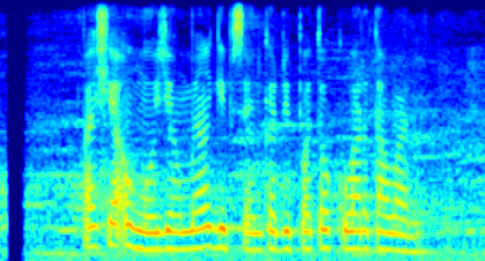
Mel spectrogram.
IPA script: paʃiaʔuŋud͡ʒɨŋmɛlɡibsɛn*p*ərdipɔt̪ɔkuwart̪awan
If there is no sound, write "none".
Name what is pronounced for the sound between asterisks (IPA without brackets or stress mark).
k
